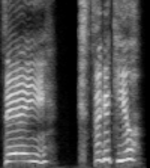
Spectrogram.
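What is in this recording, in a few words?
GO ATTACK Japanese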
